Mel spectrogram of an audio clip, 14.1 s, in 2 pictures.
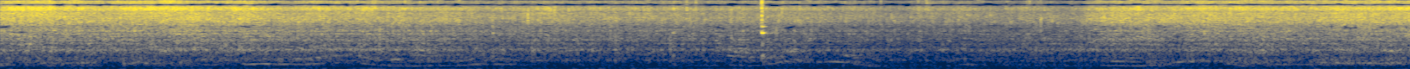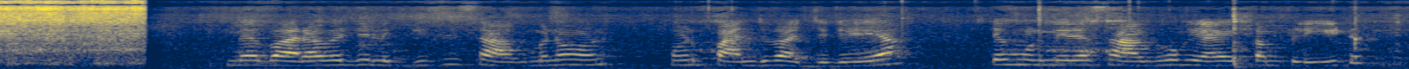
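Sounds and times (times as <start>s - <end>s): steel ladle stirring: 0.0s - 4.8s
onion and garlic sizzling in oil: 0.0s - 7.8s.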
